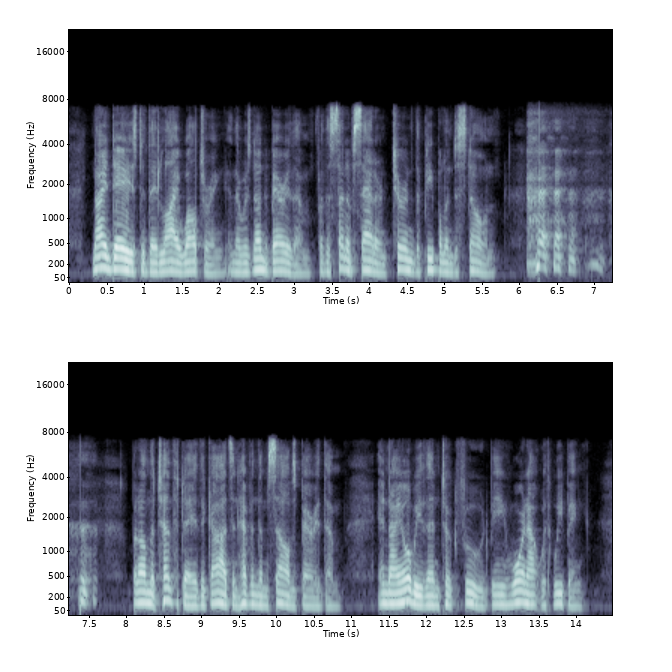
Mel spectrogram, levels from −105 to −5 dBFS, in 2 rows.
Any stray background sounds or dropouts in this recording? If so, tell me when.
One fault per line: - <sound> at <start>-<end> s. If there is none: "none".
- laugh at 6.1-7.6 s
